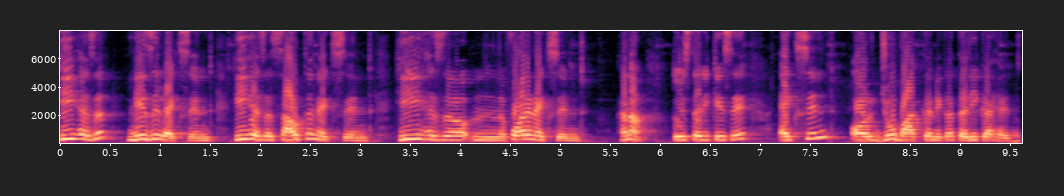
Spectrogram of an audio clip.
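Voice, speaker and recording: A high-voiced woman gives a bilingual lesson on English phrases, patiently and steadily explaining each one. She then says the example sentence slowly and deliberately, drawing it out so learners can repeat it.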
